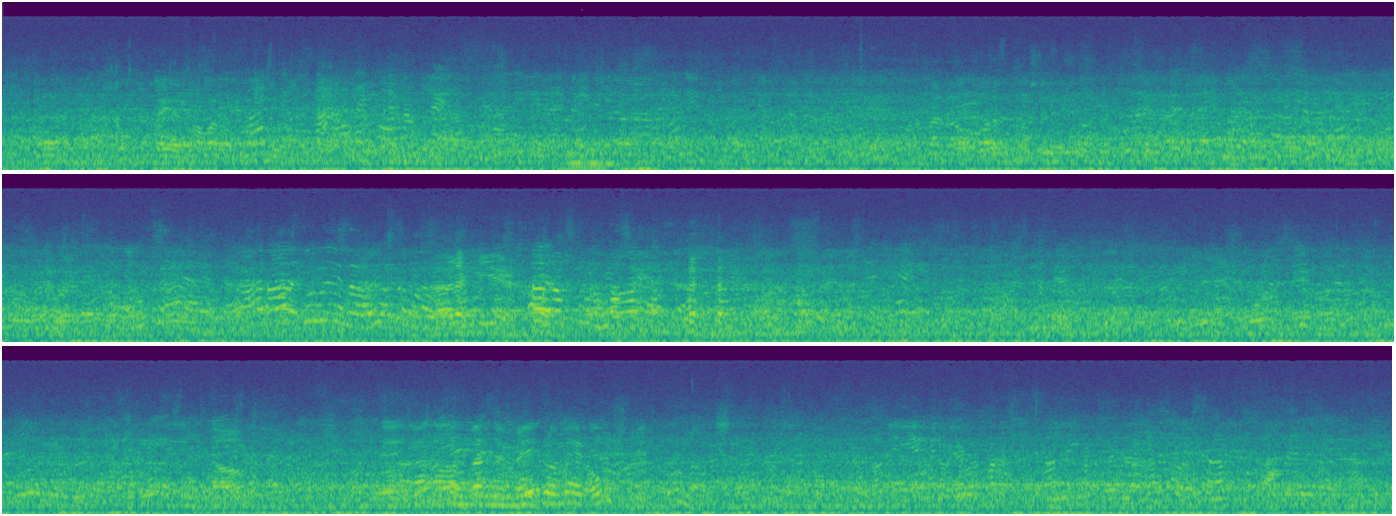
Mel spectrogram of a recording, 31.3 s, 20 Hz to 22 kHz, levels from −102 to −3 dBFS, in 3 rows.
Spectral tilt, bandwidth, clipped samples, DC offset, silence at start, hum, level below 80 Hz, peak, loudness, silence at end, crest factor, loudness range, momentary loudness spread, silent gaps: -6.5 dB/octave; 16 kHz; under 0.1%; under 0.1%; 0 s; none; -38 dBFS; -4 dBFS; -24 LUFS; 0 s; 18 dB; 5 LU; 7 LU; none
